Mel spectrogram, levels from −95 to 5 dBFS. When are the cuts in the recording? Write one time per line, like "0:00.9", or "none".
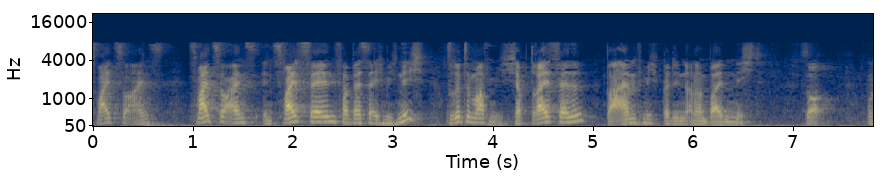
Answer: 0:03.6
0:03.9
0:05.0
0:05.5

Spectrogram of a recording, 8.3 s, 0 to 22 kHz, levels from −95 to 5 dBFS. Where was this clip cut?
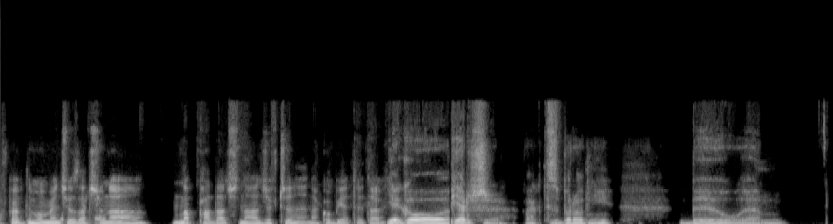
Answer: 0:04.5

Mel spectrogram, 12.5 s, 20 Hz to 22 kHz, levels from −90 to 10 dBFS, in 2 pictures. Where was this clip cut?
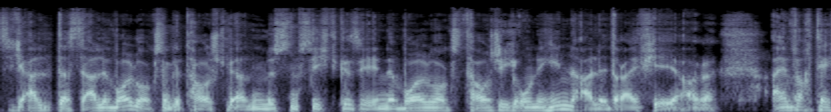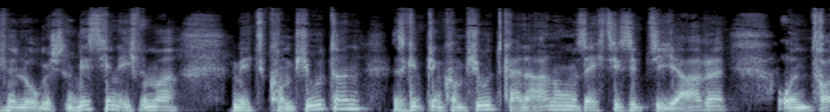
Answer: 0:02.2
0:07.3
0:10.0

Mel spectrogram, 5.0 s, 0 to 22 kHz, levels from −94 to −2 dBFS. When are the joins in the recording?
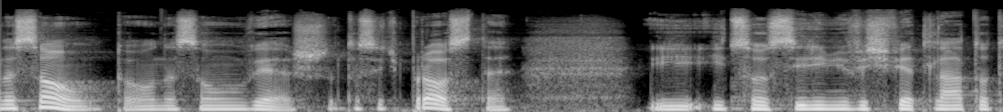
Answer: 0:03.7

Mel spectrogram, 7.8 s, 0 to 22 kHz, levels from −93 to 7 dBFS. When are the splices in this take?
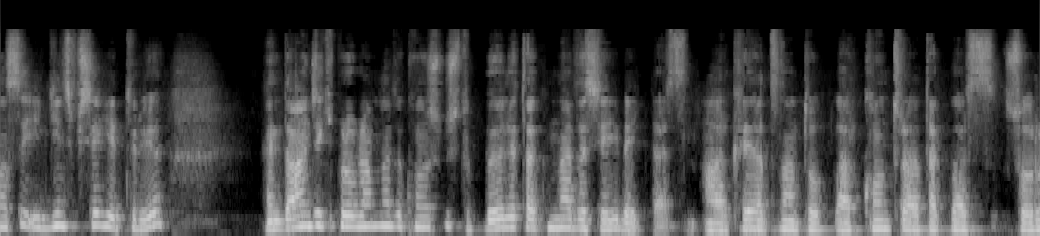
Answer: none

